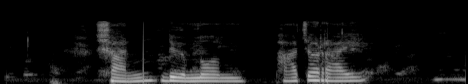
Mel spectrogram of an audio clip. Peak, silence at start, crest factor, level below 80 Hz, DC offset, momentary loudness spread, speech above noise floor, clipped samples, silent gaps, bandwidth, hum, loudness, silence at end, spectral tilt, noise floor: -10 dBFS; 0.25 s; 18 dB; -56 dBFS; under 0.1%; 21 LU; 32 dB; under 0.1%; none; 8 kHz; none; -25 LUFS; 0 s; -6.5 dB/octave; -56 dBFS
